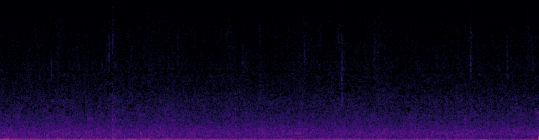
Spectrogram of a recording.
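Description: Rain patters steadily against a window pane.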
